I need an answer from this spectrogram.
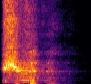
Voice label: Frustration; Evil Twin B; Warframe; Entrati Doppelganger; Battle Barks

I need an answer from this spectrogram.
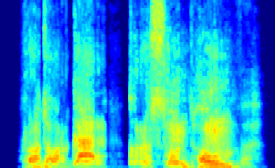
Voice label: Attack Grineer Male; Warframe; Battle Barks

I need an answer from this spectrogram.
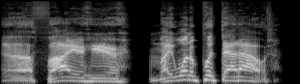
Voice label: crew see fire, male; Dialog; en; Warframe; Railjack Crew; Red Veil

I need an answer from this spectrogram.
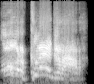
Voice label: Surprised, Male; Warframe; Grineer Male B; Battle Barks

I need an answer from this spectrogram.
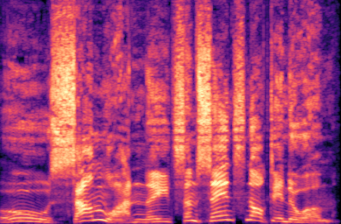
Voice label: Enemy Spotted Chipper; Dialog; Barks; Battle; Warframe

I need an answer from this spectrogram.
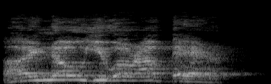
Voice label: Sight Lost Shout, Barks Battle Soldier; Sinecure Soldier

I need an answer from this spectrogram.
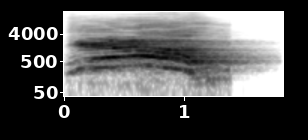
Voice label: Battle Cry Soldier Male; Barks; Dialog; Sinecure Soldier Male A

